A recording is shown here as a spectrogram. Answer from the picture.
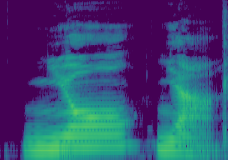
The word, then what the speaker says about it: Nyonya: Nyonya. – Can you spell that for me? – Okay. N-Y-O-Y-A.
